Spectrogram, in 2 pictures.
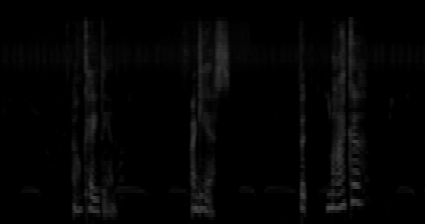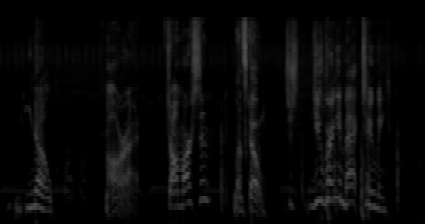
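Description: A second woman answers calmly.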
